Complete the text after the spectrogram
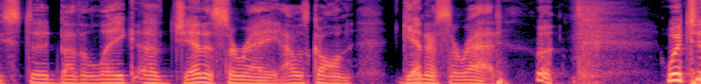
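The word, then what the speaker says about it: Gennesaret: It's Genesaret.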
